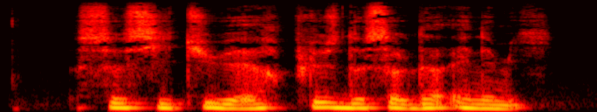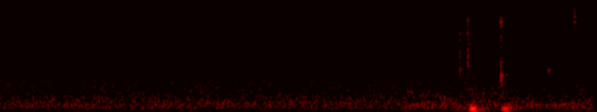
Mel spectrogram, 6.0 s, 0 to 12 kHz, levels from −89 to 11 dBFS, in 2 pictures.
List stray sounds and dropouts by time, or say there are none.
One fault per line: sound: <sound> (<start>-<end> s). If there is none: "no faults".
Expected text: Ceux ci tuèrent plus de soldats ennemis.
no faults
